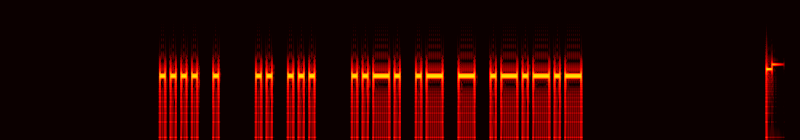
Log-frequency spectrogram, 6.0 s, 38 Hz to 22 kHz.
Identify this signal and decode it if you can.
Morse code, heard as a keyed tone, about 30 wpm, 700 Hz. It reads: HE IS FAT.
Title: Sentences from Top 600 Words 30wpm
